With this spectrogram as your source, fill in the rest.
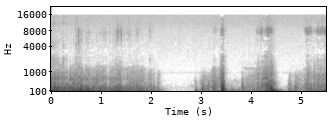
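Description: Fingertips and nails of both hands scratch and rub a soft, fist-sized black foam windscreen covering a microphone head, producing a dense, muffled, low rumbling scrape. The rubbing stops for about half a second of near silence, then resumes with brief louder thuds as the foam is pressed.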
